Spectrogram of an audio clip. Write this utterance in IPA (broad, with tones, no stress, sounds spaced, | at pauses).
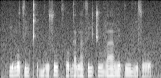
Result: i˨ m o˦ t͡s iː˨ kʰ ɪ˦ ɡ͡b uː˨ s uː˦ kʰ o˨˦ ɡ a˦ ɡ ã˦˨ s iː˦ t͡ʃ uː˦ v aː˦ v e˦ k uː˦ v i˨ s oː˨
